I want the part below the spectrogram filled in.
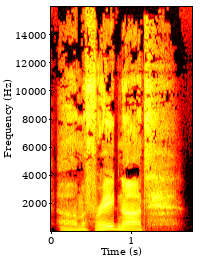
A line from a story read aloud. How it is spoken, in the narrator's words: I sighed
